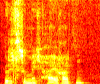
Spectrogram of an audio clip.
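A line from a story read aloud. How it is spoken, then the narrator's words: Quiet question. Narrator (German): fragte leise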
